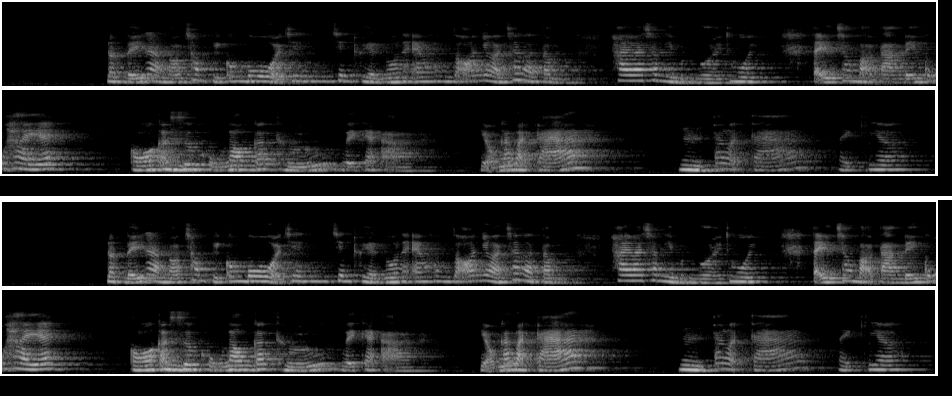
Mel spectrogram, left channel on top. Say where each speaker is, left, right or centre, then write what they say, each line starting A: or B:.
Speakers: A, on the right (about 45°); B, on the right (about 15°).
A: Đợt đấy là nó trong cái combo ở trên trên thuyền luôn ấy em không rõ nhưng mà chắc là tầm hai ba trăm nghìn một người thôi tại vì trong bảo tàng đấy cũng hay ấy có cả
B: ừ
A: xương khủng long các thứ với cả à, kiểu
B: đâu
A: các loại cá
B: ừ
A: các loại cá này kia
